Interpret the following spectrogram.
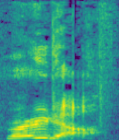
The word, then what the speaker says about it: Rhoda: I always go to say Rhonda. It's not Rhonda, it's Rhoda.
